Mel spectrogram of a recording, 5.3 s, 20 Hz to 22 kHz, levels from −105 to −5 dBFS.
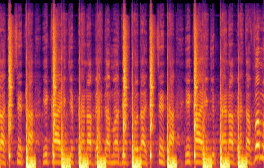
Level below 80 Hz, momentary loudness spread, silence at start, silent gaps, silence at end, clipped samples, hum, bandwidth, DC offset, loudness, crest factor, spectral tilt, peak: -12 dBFS; 4 LU; 0 s; none; 0 s; 3%; none; 18.5 kHz; under 0.1%; -10 LUFS; 8 dB; -5 dB/octave; 0 dBFS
